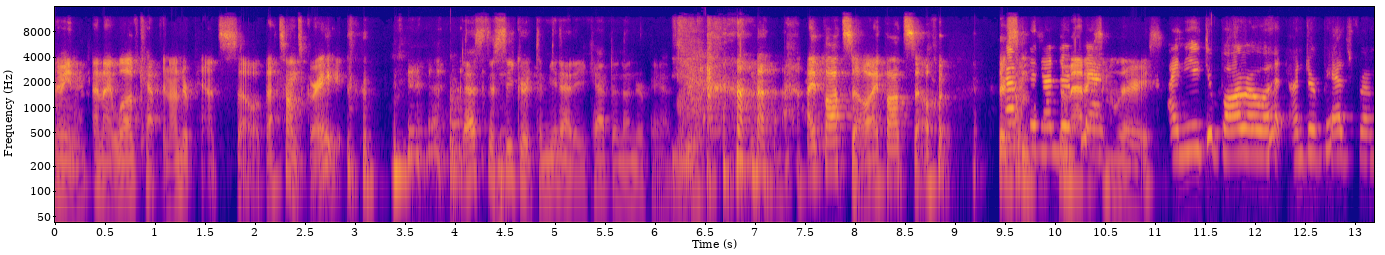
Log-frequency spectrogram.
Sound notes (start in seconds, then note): 3.3 laughing; 6.2 everyone laughs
